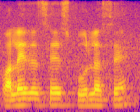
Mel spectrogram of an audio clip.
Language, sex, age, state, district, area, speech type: Assamese, male, 30-45, Assam, Nalbari, rural, spontaneous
